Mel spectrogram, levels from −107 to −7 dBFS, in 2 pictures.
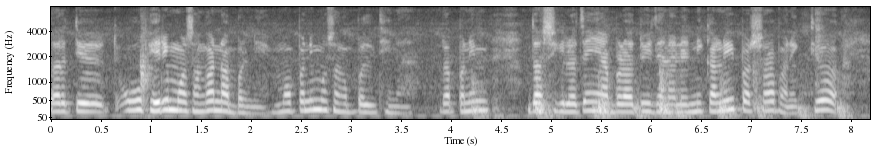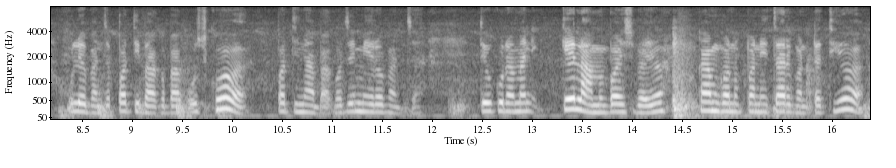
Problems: constant background noise, background conversations at intervals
